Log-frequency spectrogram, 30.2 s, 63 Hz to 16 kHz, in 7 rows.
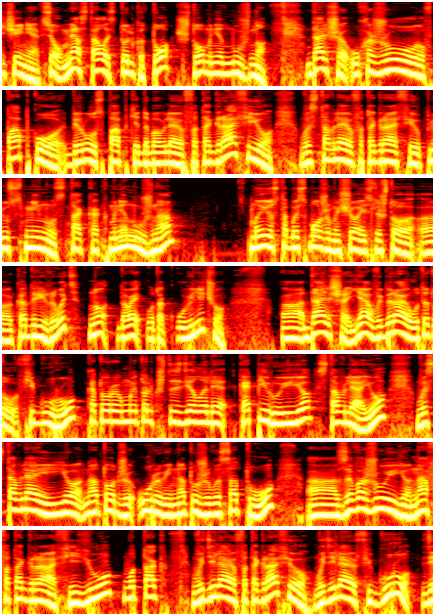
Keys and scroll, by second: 19.5 super+c, 19.9 super+v.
